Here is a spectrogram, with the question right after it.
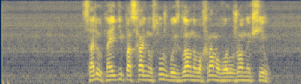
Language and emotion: Russian, neutral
